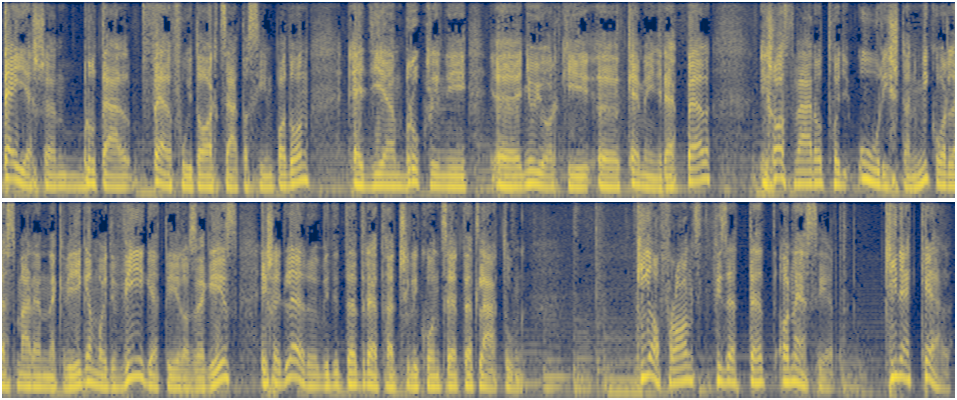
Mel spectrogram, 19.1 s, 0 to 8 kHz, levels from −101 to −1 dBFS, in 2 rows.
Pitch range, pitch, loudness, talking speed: 110-150 Hz, 125 Hz, -15 LUFS, 140 wpm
